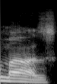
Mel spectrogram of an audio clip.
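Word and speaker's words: Magrs: called grandma genielle Paul Mars confusingly is spelt ma g r s it's Irish yeah I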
